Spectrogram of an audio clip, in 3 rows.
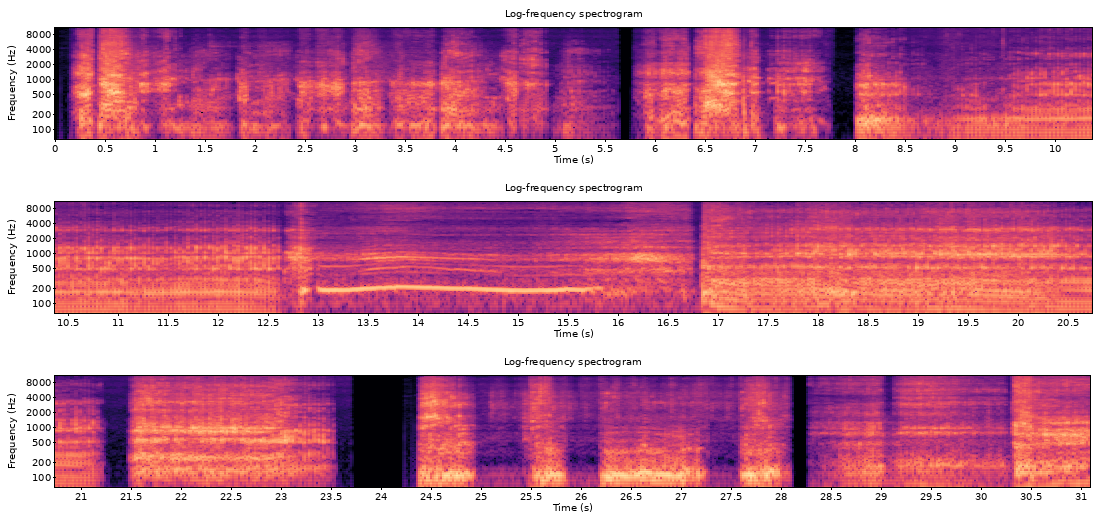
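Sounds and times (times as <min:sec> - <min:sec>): loud animal roar: 0:00.2 - 0:23.6, 0:24.4 - 0:31.0
long animal growl: 0:07.2 - 0:23.6, 0:26.2 - 0:31.0
rasping animal grunts: 0:24.4 - 0:31.0.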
